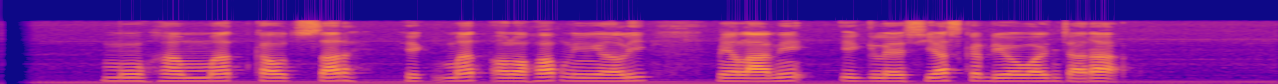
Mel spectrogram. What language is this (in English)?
Sundanese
